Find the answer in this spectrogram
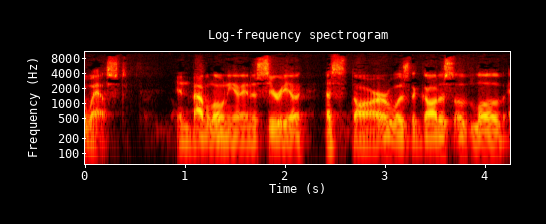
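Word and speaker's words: Istar: The name and cult of the goddess were derived from Babylonia, where Estar, that's I-S-T-A-R, pronounced Estar, represented the evening and morning stars and was accordingly androgynous.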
